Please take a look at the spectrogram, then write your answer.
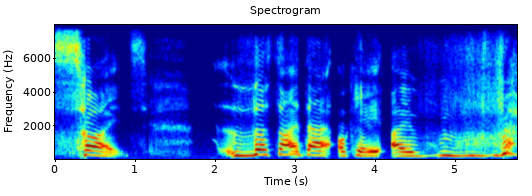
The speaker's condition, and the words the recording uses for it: Stuttering. I think that very often when I see someone of the opposite sex, I do tend to stutter a lot more.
